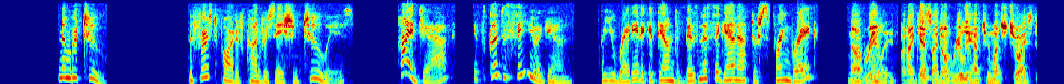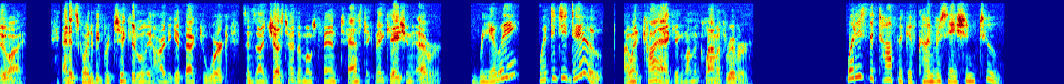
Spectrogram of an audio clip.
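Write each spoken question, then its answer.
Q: What is the topic of conversation two?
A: A kayaking trip on the Klamath River during spring break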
